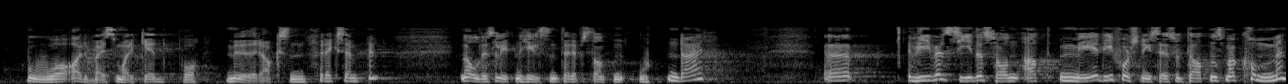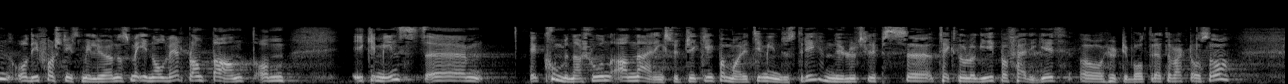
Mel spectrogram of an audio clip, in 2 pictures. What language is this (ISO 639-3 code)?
nob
